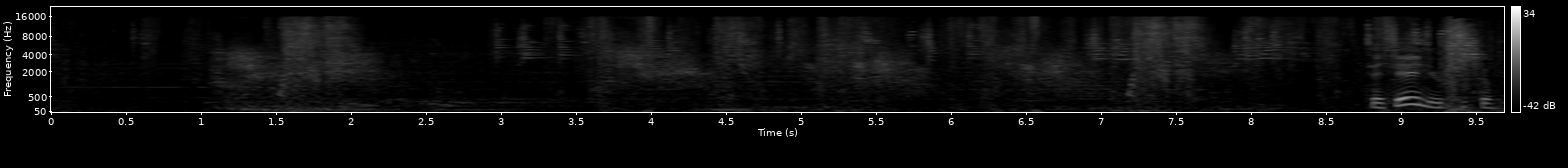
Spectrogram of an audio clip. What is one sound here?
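Magic spells crackle and clash in a fast fight.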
